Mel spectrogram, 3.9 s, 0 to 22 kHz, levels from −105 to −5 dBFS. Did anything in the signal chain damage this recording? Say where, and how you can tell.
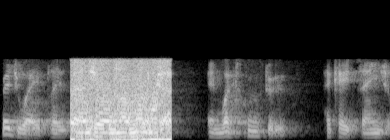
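Yes. The damage is at sample-format conversion, from 0.70 to 1.70 s: companded audio read as linear. The sound turns loud and buzzy, with heavy noise in pauses. Mu-law bytes were played as plain 8-bit samples, unexpanded. Each sign change swings half the range. Quiet sounds match loud ones.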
